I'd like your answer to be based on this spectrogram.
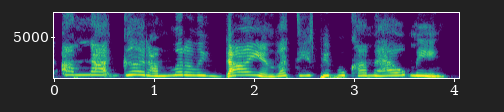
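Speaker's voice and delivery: high-pitched silent pleading; screaming inside her head; desperate inner voice. Retold or imitated. Drowning woman thinks to herself, high desperate pleading. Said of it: "And I'm thinking".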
